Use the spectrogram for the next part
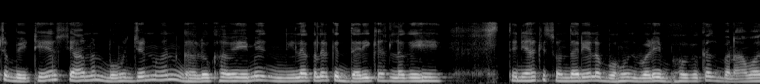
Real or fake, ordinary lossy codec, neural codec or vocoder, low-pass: real; none; none; 7.2 kHz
